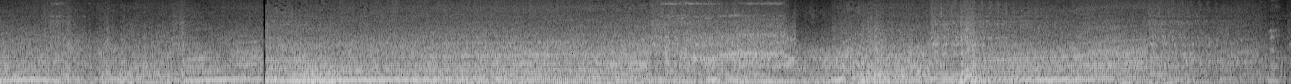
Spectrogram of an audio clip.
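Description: Race car engine in a PCVR sim racing game, loud and close, climbing through repeated rising revs with gear shifts and tire squeal, no talk.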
